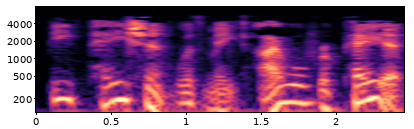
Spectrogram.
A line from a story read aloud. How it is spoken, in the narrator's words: he pleaded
